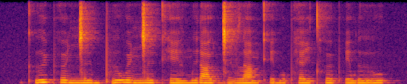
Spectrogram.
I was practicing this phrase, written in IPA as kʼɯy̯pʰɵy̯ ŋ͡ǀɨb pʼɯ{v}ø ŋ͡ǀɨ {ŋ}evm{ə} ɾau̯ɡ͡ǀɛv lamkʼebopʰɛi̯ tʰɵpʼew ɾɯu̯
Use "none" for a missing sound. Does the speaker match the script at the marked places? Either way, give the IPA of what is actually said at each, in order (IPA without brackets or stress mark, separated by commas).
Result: w, kʰ, ɨ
